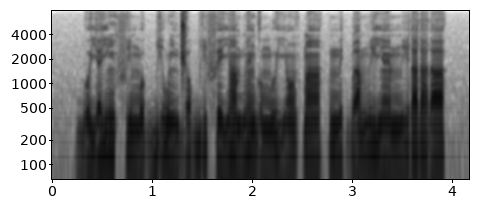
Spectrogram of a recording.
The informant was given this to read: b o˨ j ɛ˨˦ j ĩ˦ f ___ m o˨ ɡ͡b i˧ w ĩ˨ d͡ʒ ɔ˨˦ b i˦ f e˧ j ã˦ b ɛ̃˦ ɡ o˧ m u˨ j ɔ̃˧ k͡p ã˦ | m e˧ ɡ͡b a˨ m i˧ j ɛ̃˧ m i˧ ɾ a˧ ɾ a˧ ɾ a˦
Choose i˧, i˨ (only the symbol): i˧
